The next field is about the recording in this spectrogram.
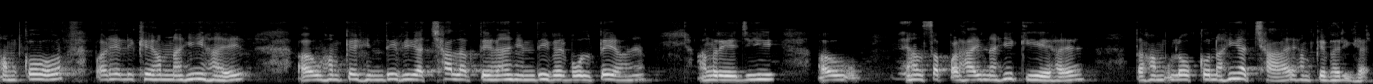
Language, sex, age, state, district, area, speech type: Hindi, female, 60+, Uttar Pradesh, Prayagraj, urban, spontaneous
